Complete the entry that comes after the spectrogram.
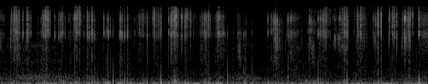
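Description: A palm-sized solid clear glass globe paperweight with a textured etched surface, held in one hand, is rapidly scratched by long acrylic nails. The result is a dense run of quick, bright, crisp scratching strokes with a faint low rumble underneath.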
